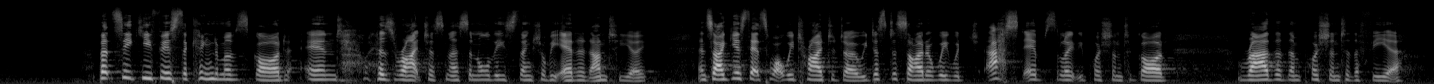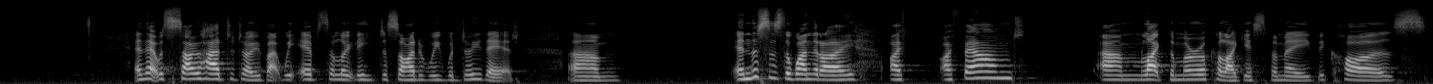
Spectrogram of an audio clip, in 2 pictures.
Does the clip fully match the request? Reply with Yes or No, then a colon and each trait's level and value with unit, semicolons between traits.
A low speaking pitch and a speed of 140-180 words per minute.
No: high, 210 Hz; average, 170 wpm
